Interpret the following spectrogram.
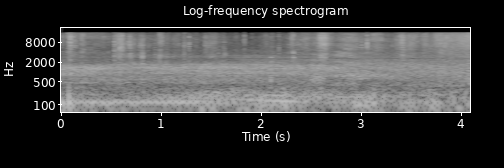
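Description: Steady low hum with a fan-like hiss from an outdoor air-conditioning condenser unit, with faint clicks and scrapes of loose bricks being shifted by hand.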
